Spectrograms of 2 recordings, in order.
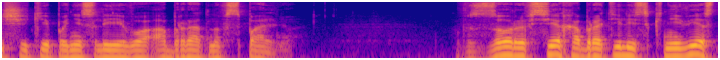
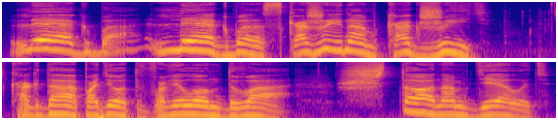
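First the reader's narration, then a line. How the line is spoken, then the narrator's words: Drunk elderly woman shouting. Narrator (Russian): выкрикнула пьяным голосом пожилая негритянка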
